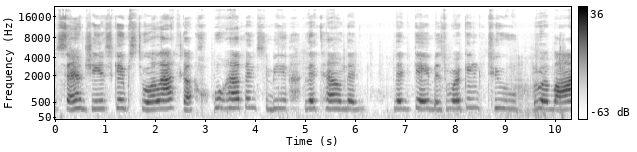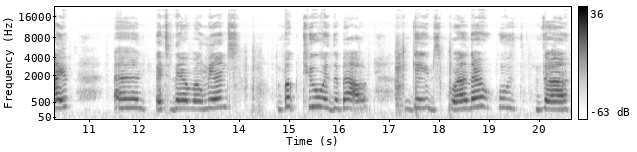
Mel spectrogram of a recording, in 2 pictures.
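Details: Speech of a young woman who states she has cerebral palsy; speech in cerebral palsy (dysarthria).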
